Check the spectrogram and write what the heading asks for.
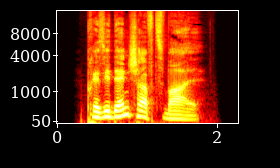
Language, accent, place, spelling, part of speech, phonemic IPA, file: German, Germany, Berlin, Präsidentschaftswahl, noun, /pʁɛziˈdɛntʃaft͡sˌvaːl/, De-Präsidentschaftswahl.ogg
- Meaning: presidential election, presidential race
